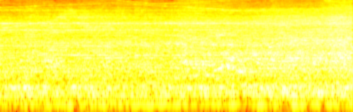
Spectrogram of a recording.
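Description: Sound effect of a team intro video played through a PA system: a loud, steady rushing noise with thin, high, sustained tones over it.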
